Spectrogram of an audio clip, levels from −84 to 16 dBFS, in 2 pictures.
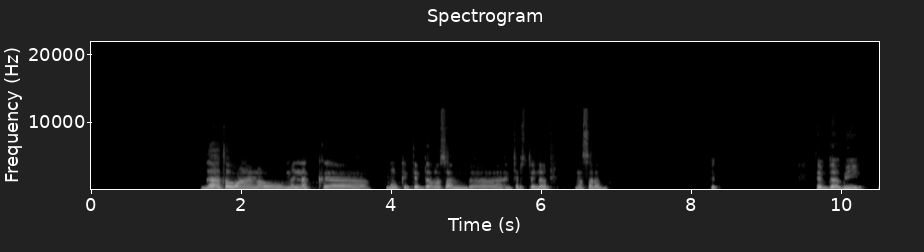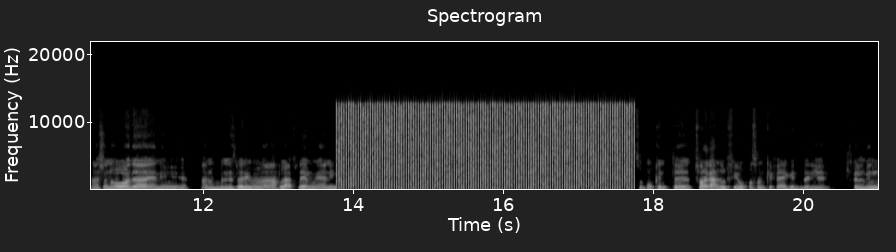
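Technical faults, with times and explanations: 13.79–17.79 s, compressed stream played as audio: for four seconds the speech gives way to very loud, harsh chattering static. An AC-3 (Dolby Digital) bitstream reached the output as raw samples without being decoded. Each coded frame appears as a burst of noise about 5.33 ms long followed by silent padding, repeating at 31.25 Hz. That regular burst-and-gap cycle produces the buzzing chatter, and a density that fits a 256 kbps stream.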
